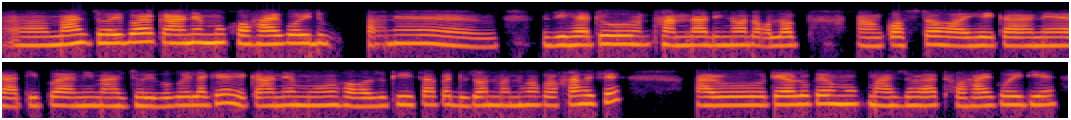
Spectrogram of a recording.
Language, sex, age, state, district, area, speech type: Assamese, female, 18-30, Assam, Sivasagar, rural, conversation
